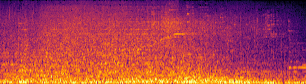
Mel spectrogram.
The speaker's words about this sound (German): Der Zimmermann hatte die Worte kaum ausgesprochen, als ein mächtiges Gewitter herniederging und eine Sturzflut die Dorfbrücke zerstörte.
